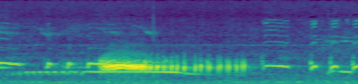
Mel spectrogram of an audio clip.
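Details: Bangkok-type zebra dove (perkutut) singing actively: soft hollow cooing notes near one pitch, a louder blurred coo phrase midway, then a quick fluttering run of short pulsed notes and a few trailing coos, with faint background hiss.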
